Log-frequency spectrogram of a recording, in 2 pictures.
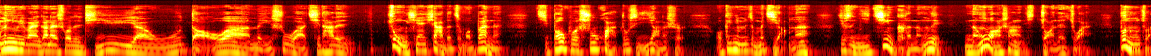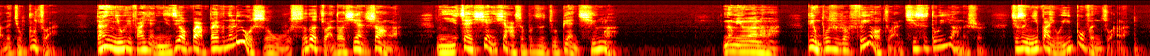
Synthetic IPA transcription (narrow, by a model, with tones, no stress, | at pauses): wɔ˨˩mə˦ni˧xwe˥˩fa˧˥˧kɑ˥ŋt͡sʰa˧˥ɪʂwɔ˥d̪ə˨˩t̪ʰi˧˥y˥˩ɐ˩u˧˥t̪ɑ˨˩ʊɐ˧me˨˩ɪʂu˥˩ɐ˩t͡ɕʰi˧˥t̪ʰa˥d̪ə˨ʈ͡ʂʊ˥˧ŋɕjɛ˥nɕja˥˩d̪ə˩t͡sə˨˩mə̰˦pa˥˩nnə˩ | t͡ɕpɑ˥ʊkʰwɔ˥˩ʂu˥xwa˥˩t̪o˥ʊʂɻ̩˥˩i˧˥jɑ˥˩ŋd̪ə˩ʂ̩˥˩ | wɔ˨˩k̬ə˥ni˨˩mə˧˦nt͡sə˨˩nmə˦t͡ɕjɑ̰˨˩ŋnə˦ | t͡ɕjo˥˧ʊʂɻ̩˥˩ni˨˩t͡ɕi˥˩nkʰɤ˨˩nɤ˧˥ŋd̪ə˧ | nɤ˧˥ŋwɑ˨˩ŋʂɑ˥˩ŋʈ͡ʂwa̰˨˩nd̪ə˧˦ʈ͡ʂwa̰˨˩˦n | pu˥˩nɤ˧˥ŋʈ͡ʂwa̰˨˩nd̪ə˦t͡ɕjo˥˧ʊpu˥˩ʈ͡ʂwa̰˨˩˦n | t̪a˥˧nʂɻ̩˥˩ni˨˩xwe˥˩ɪfa˥ɕ̬jɛ˥˩nni˨˩ʈ͡ʂ̩˥jɑ˥˧ʊpa˨˩pa˥ɪfə˥nʈ͡ʂ̩˥ljo˥˩ʊʂɻ̩˧˥u˨˩ʂɻ̩˧˥d̪ə˧ʈ͡ʂwa̰˨˩nt̪̬ɑ˥˧ʊɕjɛ˥˧nʂɑ˥˩ŋlə̰˩ | ni˨˩t͡sa˥˧ɪɕjɛ˥˧n˧ɕja˥˩ʂɻ̩˧˥pʈ͡ʂɻ̩˧t͡ɕjo˥˧ʊpjɛ˥˩nt͡ɕʰi˥ŋlə̰˨ | nɤ˧˥ŋmi˧˥ŋba˧lə˨mɐ˩ | pi˥˩ŋpu˧˥ʂ̬ɻ̩˥˩ʂwɔ˥fe˥ɪjɑ˥˩ʊʈ͡ʂwa̰˨˩˦nt͡ɕʰi˧˥ʂ̬ɻ̩˧˥t̪o˥ʊi˧˥jɑ˥˩ŋd̪ə˩ʂɻ̩˥˩ | t͡ɕjo˥˧ʊʂɻ̩˥˩ni˧˥pa˧˩jo˨˩ʊi˧˥pu˥˩fə˨˩nʈ͡ʂwa̰˨˩nlə̰˦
